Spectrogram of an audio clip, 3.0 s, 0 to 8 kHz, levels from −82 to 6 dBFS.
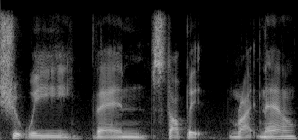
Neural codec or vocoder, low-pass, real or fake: none; 7.2 kHz; real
